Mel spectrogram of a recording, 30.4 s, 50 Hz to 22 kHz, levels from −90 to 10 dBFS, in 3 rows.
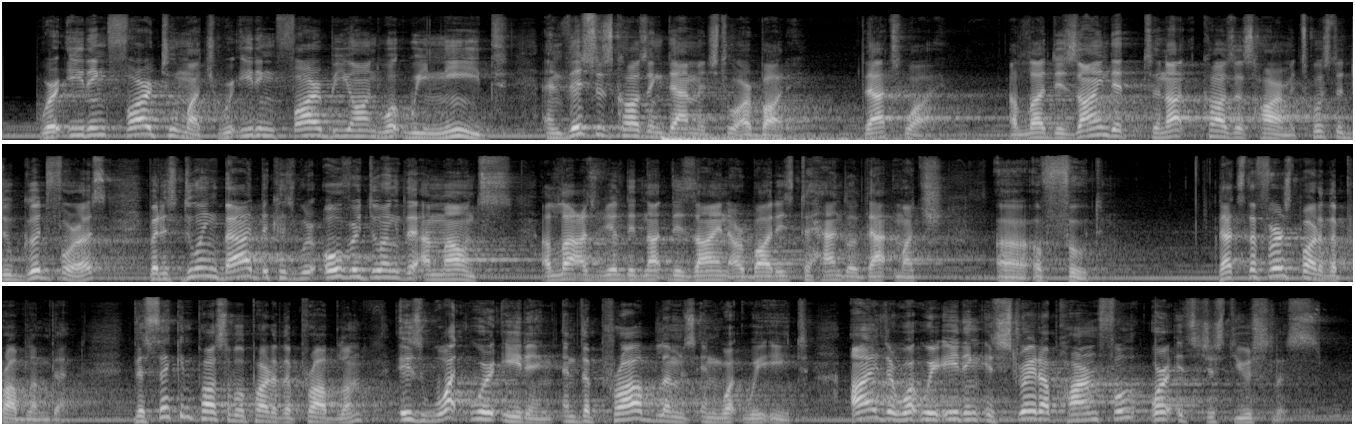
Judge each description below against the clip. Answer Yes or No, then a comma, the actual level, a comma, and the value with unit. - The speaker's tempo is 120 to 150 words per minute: No, average, 195 wpm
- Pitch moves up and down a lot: Yes, wide, 7.0 semitones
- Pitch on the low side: No, medium, 175 Hz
